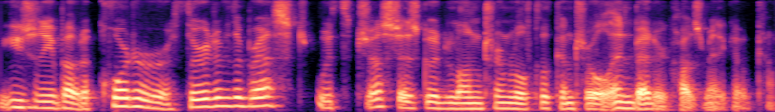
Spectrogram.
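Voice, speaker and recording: In a Canadian accent, a woman with a dark, mellow tone talks at a moderate pace with ordinary pitch variation over a quiet background. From Canada. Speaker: radiation oncologist. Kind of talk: educational talk. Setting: hybrid workshop with audience. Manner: hesitant fillers (um, uh).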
